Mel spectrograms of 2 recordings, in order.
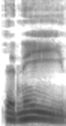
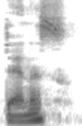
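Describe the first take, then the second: First: The name is said the French way. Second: The name is said like English Dennis. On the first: The speaker calls it right. "that's right" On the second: The speaker calls it wrong. "not Dennis"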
